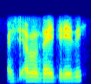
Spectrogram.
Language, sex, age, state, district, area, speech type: Kashmiri, male, 18-30, Jammu and Kashmir, Kupwara, urban, conversation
